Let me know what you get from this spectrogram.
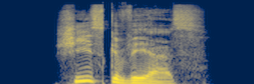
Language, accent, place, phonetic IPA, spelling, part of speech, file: German, Germany, Berlin, [ˈʃiːsɡəˌveːɐ̯s], Schießgewehrs, noun, De-Schießgewehrs.ogg
- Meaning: genitive of Schießgewehr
